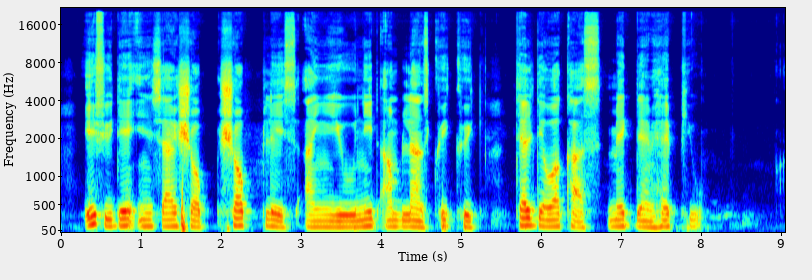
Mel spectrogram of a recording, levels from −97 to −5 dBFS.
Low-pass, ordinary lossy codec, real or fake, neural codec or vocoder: none; none; fake; vocoder, 48 kHz, 128 mel bands, Vocos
